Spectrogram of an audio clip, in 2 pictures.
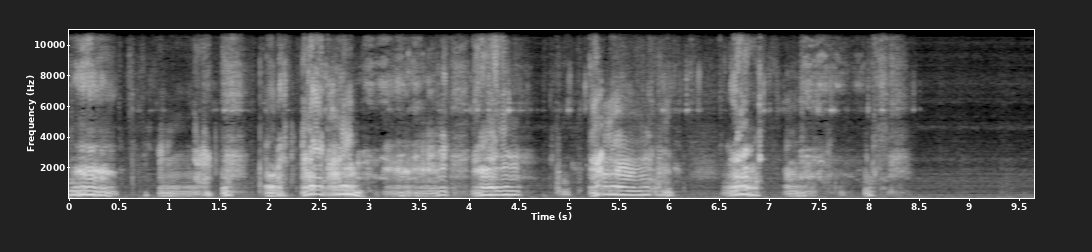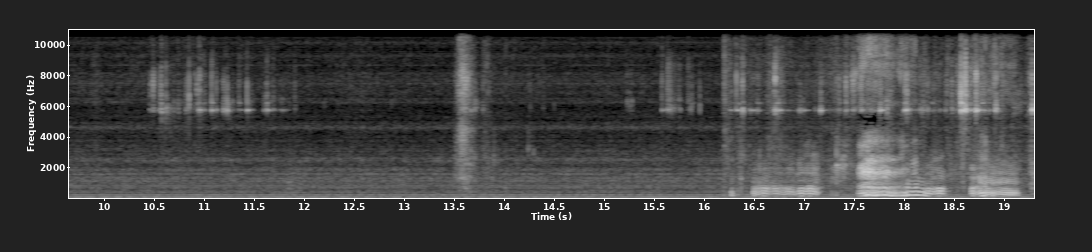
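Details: Friendly pet Chihuahua giving repeated grumbling, whiny harmonic vocalizations for about eight seconds, then a quiet stretch, then another burst of vocal sounds. Human voices are mixed in.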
